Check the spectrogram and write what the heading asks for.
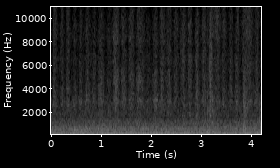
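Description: Quick, rhythmic scrubbing strokes on the skin of a foot, several strokes a second, as the sole and heel are rubbed or filed by hand, over a steady low hum.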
